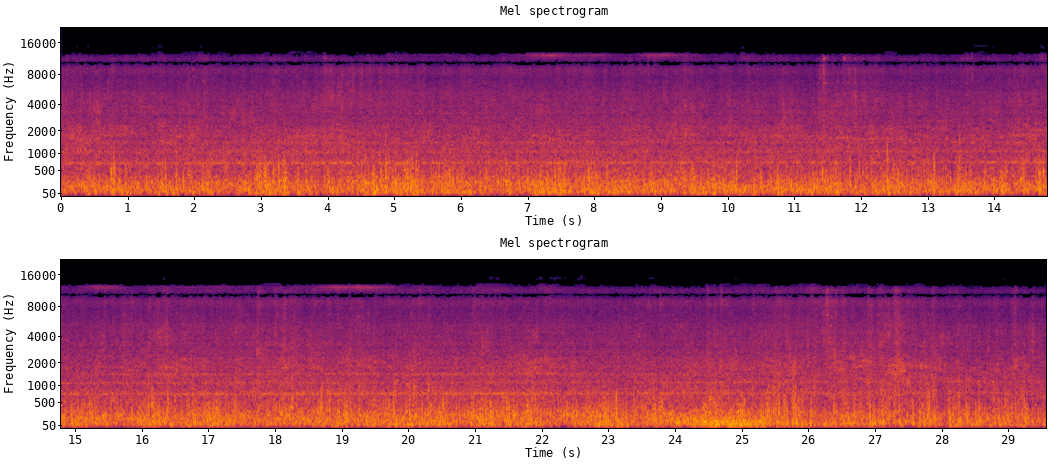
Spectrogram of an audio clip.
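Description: Passenger train running steadily along the track, heard from an open coach window: a constant rush of wind on the microphone over the rumble of the wheels on the rails, with a faint steady whine.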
